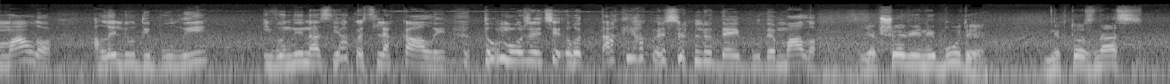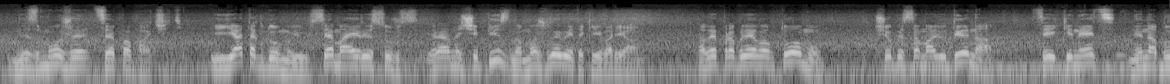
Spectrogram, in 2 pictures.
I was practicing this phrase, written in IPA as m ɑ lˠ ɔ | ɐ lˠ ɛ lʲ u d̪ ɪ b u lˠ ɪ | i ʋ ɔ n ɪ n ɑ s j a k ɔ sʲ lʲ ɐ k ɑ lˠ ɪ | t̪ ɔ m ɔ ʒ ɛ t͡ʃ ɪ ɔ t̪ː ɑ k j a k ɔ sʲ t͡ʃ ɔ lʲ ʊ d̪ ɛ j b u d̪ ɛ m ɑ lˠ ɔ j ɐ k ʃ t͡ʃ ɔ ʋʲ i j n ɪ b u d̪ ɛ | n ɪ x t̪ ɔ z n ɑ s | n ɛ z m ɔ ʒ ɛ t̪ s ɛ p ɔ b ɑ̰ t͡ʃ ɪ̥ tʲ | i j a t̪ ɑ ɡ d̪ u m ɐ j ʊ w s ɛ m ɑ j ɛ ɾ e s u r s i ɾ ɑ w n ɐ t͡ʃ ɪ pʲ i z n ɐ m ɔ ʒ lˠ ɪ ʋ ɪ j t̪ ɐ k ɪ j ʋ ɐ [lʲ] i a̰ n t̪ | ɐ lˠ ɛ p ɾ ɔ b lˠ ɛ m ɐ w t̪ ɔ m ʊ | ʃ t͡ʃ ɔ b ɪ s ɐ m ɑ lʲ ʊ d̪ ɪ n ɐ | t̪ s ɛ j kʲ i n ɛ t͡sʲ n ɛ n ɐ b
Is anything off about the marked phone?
yes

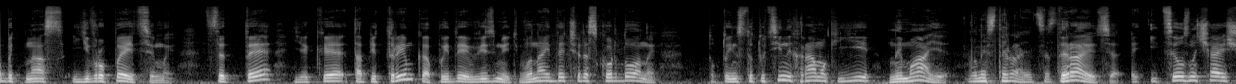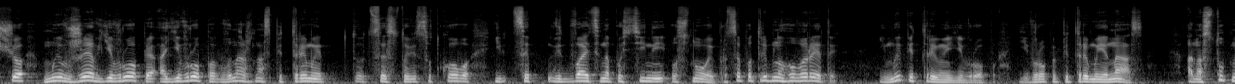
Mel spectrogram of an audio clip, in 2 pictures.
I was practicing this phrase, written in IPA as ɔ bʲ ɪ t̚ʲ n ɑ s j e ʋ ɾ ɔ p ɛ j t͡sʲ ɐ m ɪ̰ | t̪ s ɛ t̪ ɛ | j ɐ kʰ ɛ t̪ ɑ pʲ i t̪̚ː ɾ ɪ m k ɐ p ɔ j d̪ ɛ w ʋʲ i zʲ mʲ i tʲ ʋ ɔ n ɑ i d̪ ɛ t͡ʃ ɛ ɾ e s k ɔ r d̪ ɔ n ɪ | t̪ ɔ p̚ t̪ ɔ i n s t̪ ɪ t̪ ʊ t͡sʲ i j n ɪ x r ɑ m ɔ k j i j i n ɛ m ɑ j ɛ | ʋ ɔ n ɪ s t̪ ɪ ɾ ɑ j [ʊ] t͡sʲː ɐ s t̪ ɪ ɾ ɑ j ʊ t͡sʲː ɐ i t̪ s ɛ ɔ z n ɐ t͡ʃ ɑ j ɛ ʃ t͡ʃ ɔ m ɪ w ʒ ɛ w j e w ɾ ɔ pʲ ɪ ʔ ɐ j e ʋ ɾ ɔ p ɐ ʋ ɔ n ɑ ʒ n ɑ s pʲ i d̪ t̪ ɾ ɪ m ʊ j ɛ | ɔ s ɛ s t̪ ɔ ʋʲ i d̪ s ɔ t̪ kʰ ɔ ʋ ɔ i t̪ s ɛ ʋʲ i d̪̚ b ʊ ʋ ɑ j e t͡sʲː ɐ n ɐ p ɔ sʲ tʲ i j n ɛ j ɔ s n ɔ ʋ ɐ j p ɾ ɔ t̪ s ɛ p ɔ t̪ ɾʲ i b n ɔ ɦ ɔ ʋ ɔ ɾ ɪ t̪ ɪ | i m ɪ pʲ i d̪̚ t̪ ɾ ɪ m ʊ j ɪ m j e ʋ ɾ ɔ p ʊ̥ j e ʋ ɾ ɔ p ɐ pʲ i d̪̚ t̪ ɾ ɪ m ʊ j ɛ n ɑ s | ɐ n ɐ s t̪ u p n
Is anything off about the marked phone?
no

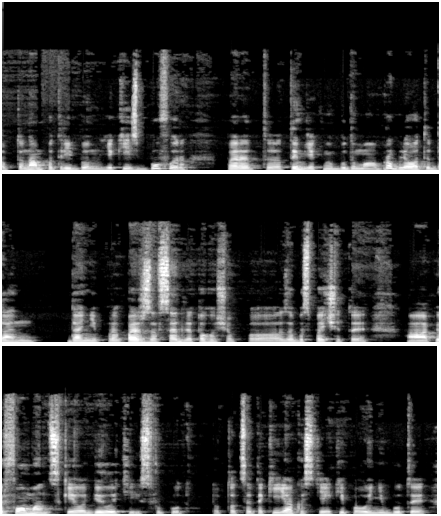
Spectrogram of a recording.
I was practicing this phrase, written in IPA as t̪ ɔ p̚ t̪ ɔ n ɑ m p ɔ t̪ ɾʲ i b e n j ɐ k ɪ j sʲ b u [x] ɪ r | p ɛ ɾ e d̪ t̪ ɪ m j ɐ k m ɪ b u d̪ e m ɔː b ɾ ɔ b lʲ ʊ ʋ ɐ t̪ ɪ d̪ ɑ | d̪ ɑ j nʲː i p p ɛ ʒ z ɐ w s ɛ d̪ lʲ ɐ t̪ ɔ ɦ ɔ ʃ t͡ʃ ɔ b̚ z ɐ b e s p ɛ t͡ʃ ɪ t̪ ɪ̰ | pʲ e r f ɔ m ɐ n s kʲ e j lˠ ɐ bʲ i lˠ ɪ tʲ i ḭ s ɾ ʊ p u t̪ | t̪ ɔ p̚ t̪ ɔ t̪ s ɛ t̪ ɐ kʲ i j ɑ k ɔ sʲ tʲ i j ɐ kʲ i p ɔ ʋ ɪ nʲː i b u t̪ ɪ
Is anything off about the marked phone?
yes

